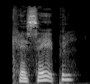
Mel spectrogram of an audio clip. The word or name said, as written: KASSABELT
